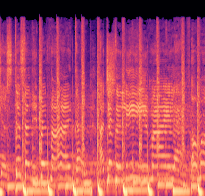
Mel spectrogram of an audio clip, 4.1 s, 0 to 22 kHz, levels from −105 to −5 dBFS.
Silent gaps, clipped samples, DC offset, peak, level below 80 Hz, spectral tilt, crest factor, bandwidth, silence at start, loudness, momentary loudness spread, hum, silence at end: none; under 0.1%; under 0.1%; 0 dBFS; -20 dBFS; -4 dB/octave; 14 dB; 16.5 kHz; 0 s; -15 LUFS; 3 LU; none; 0 s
